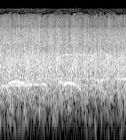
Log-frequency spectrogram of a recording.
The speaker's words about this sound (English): Round of applause, man. Put some respect.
